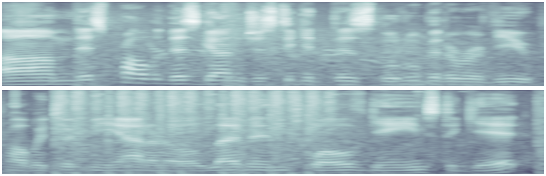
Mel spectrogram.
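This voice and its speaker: A man talks at a medium pitch with noticeable background noise present. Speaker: gaming commentator. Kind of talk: casual gameplay commentary. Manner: casual, hesitant with fillers.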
